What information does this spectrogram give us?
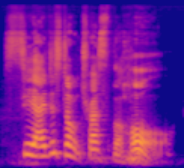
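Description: A man's voice: high-pitched, big pitch swings, moderate pace, husky. A man co-hosting a podcast with casual comic banter, blunt, cheeky and foul-mouthed. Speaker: podcast co-host.

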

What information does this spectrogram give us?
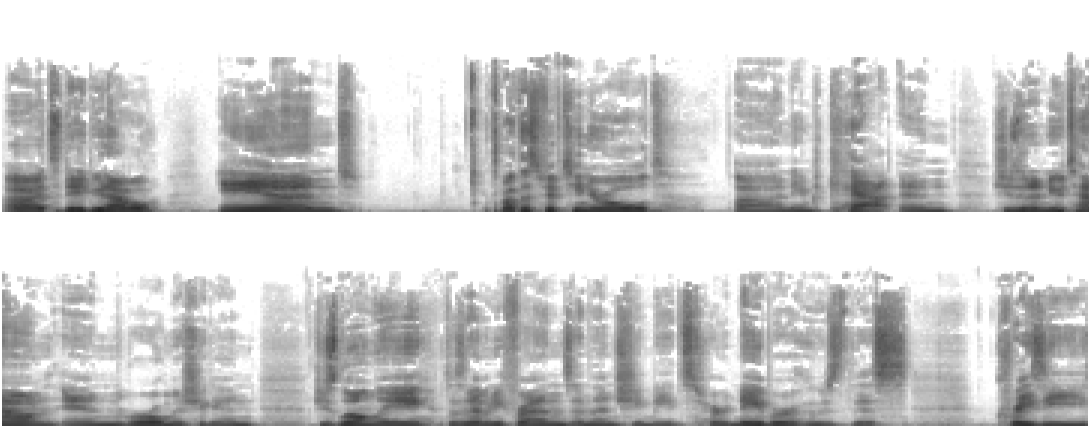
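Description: A man's voice: mid-range voice, level tone, unhurried, a little mellow. An American man co-hosting a book podcast, talking in a casual, informal and effusive way. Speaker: podcast co-host discussing upcoming books.

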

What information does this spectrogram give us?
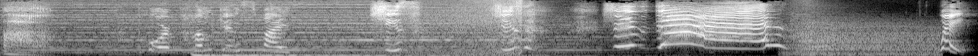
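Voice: very high-pitched, wildly swooping pitch, extremely slow, pauses often, full character voice. An actor playing an earnest, melodramatic drag queen contestant in a campy comedic radio play, speaking with breathless theatrical sincerity. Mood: melodramatic shock. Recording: music behind the voice.

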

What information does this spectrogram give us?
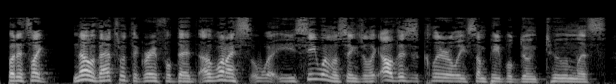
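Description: A man's voice: fairly high pitch, quick pace, bright, forceful tone. A man hosting a radio show, chatting casually and comedically with a guest.

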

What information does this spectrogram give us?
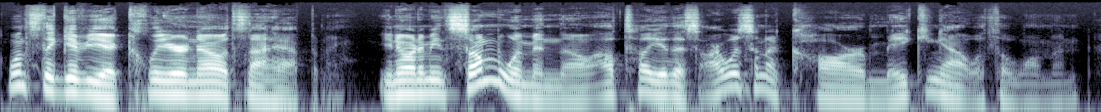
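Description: Animated man in his thirties, teasing. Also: medium pitch, very fast, no echo, studio quality. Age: 30s. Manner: animated, teasing, acts out quotes. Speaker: podcast host. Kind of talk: casual chat.

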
